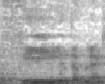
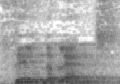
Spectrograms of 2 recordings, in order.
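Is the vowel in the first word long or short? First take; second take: long; short. First: The first word has a long vowel. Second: The first word has a short vowel. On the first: The speaker calls it wrong. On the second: The speaker calls it right.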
